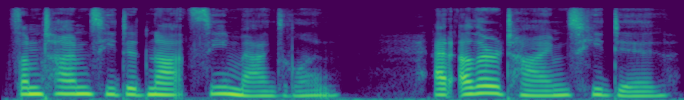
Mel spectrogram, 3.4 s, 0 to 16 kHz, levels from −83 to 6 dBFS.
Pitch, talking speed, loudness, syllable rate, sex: 205 Hz, 195 wpm, -17 LUFS, 6.4 syllables/s, female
